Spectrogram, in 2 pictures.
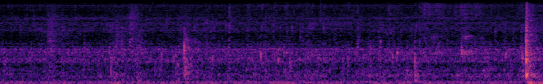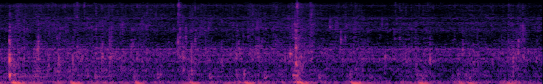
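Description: A pot of stew simmering faintly, then chopped onions tipped in and stirred with a wooden spoon from about five seconds in, with a couple of sharp knocks and soft repeated thuds of the spoon working through the pot.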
